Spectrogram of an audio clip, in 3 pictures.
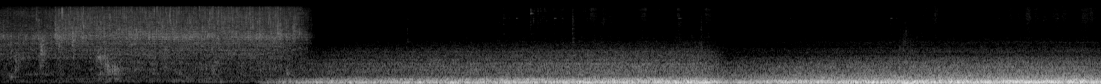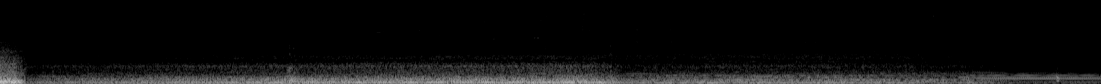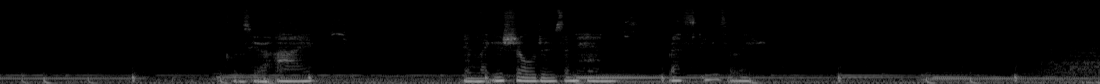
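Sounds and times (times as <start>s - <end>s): loud rushing rumble: 3.1s - 20.6s
car cabin low rumble: 3.1s - 21.0s.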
